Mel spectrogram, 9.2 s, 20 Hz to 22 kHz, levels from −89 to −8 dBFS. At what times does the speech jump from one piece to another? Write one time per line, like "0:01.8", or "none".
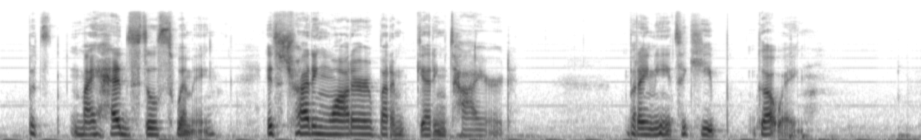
none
